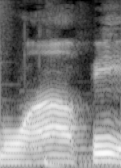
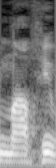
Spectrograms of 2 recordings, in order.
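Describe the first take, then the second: First: The word starts with a 'mua' sound. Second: The word starts with a plain 'ma' sound. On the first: "सही लफ्ज़ तो मुआफ़ी है" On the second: "आज अरब भी माफ़ी बोलता है"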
